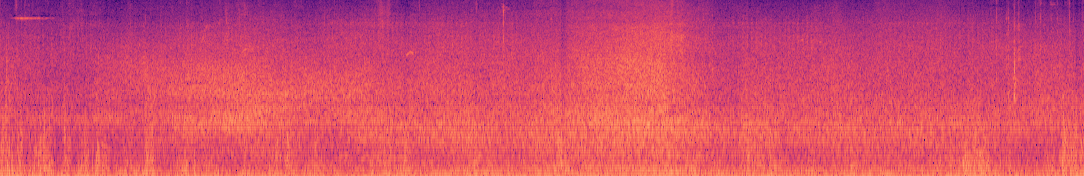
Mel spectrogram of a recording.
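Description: Road traffic at a city intersection: cars, vans and small box trucks driving past, with one vehicle passing close and loudest about six seconds in, its engine note falling as it goes by. Low wind rumble on the microphone underneath.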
